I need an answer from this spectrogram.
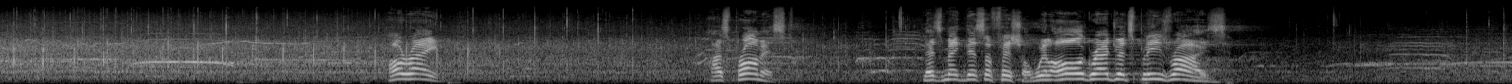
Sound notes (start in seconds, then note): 1.9 cheers and applause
